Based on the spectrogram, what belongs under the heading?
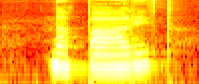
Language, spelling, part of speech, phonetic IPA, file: Czech, napálit, verb, [ˈnapaːlɪt], Cs-napálit.ogg
- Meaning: 1. to swindle, trick, outwit 2. smash, punch, hit 3. crash, hit 4. burn (write data to a permanent storage medium like a compact disc or a ROM chip)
